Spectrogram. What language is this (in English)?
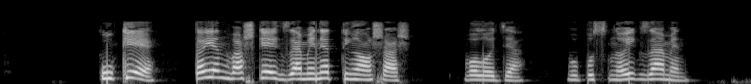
Mari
